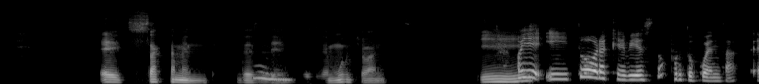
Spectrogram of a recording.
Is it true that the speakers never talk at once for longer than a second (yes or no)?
yes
